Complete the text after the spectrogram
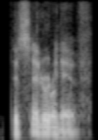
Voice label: "desiderative", American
